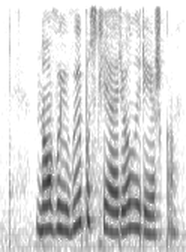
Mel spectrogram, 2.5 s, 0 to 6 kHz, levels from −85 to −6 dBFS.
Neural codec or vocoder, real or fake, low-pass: none; real; 5.4 kHz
